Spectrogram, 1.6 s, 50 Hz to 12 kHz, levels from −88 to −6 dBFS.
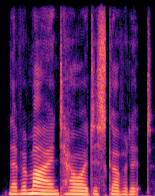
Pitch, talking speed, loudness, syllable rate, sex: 200 Hz, 230 wpm, -16 LUFS, 7.3 syllables/s, female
